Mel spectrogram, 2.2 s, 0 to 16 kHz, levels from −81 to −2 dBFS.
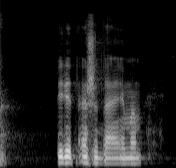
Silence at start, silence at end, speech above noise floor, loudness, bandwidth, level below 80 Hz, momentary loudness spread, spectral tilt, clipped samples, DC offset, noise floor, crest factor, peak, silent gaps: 0 s; 0.45 s; 45 dB; -25 LUFS; 11.5 kHz; -64 dBFS; 14 LU; -6 dB/octave; under 0.1%; under 0.1%; -68 dBFS; 20 dB; -8 dBFS; none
